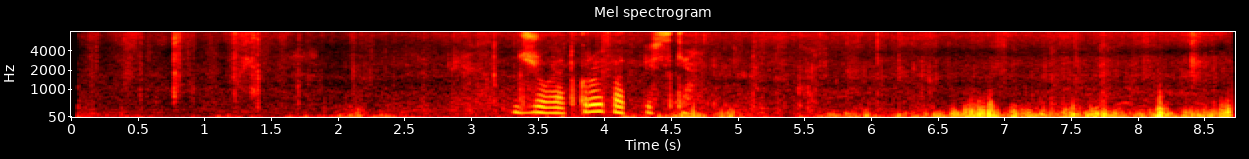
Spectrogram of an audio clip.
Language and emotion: Russian, neutral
